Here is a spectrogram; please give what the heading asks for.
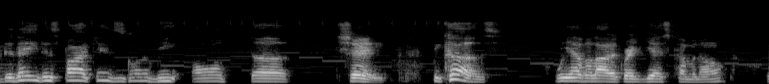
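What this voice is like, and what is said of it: Hoarse, fading voice. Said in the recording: “I feel like I'm losing my voice.”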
